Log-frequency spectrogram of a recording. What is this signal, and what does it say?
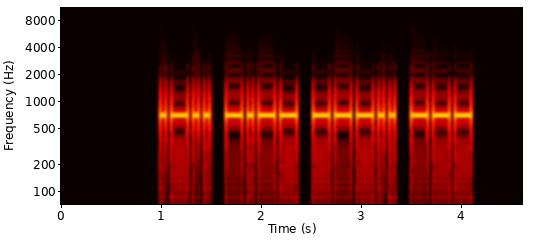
Morse code, heard as a keyed tone, about 22 wpm, 700 Hz. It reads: LY8O
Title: Call Signs Repeated 2x - 22wpm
